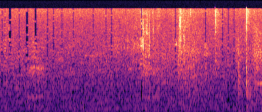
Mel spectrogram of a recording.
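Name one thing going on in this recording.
Paper rustles softly as a stencil is peeled off a card.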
